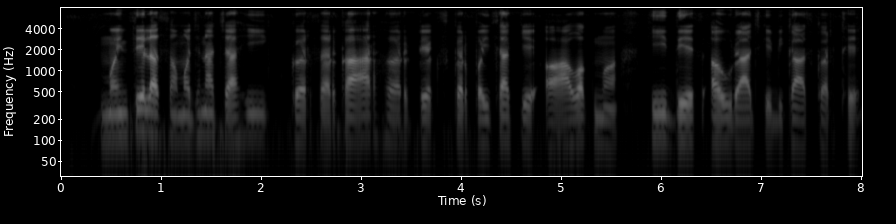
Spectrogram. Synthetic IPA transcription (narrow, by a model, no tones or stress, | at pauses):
mənselasəməd͡ʒʱnat͡ʃaːɦi | kəɾsəɾkaːɾɦəɾʈekskəɾpəɪsakeʔəaʋəkmẽhid̪eːsəʊɾad͡ʒkebɪkaːskəɾt̪ʰe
